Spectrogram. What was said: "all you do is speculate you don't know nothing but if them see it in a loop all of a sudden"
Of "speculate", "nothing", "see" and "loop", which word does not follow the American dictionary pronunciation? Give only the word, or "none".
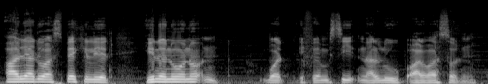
nothing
